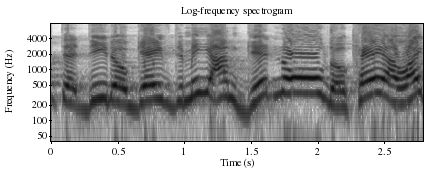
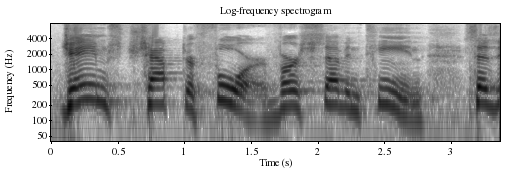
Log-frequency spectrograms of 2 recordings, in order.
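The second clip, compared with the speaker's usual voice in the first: normal talking voice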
